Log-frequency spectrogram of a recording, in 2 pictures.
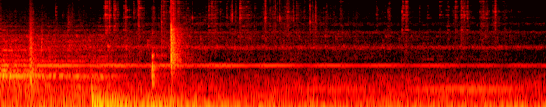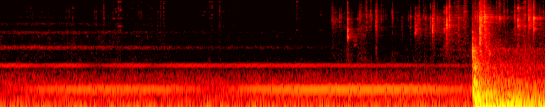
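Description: A small metal bell rings with a long, steady hum that stops suddenly.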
